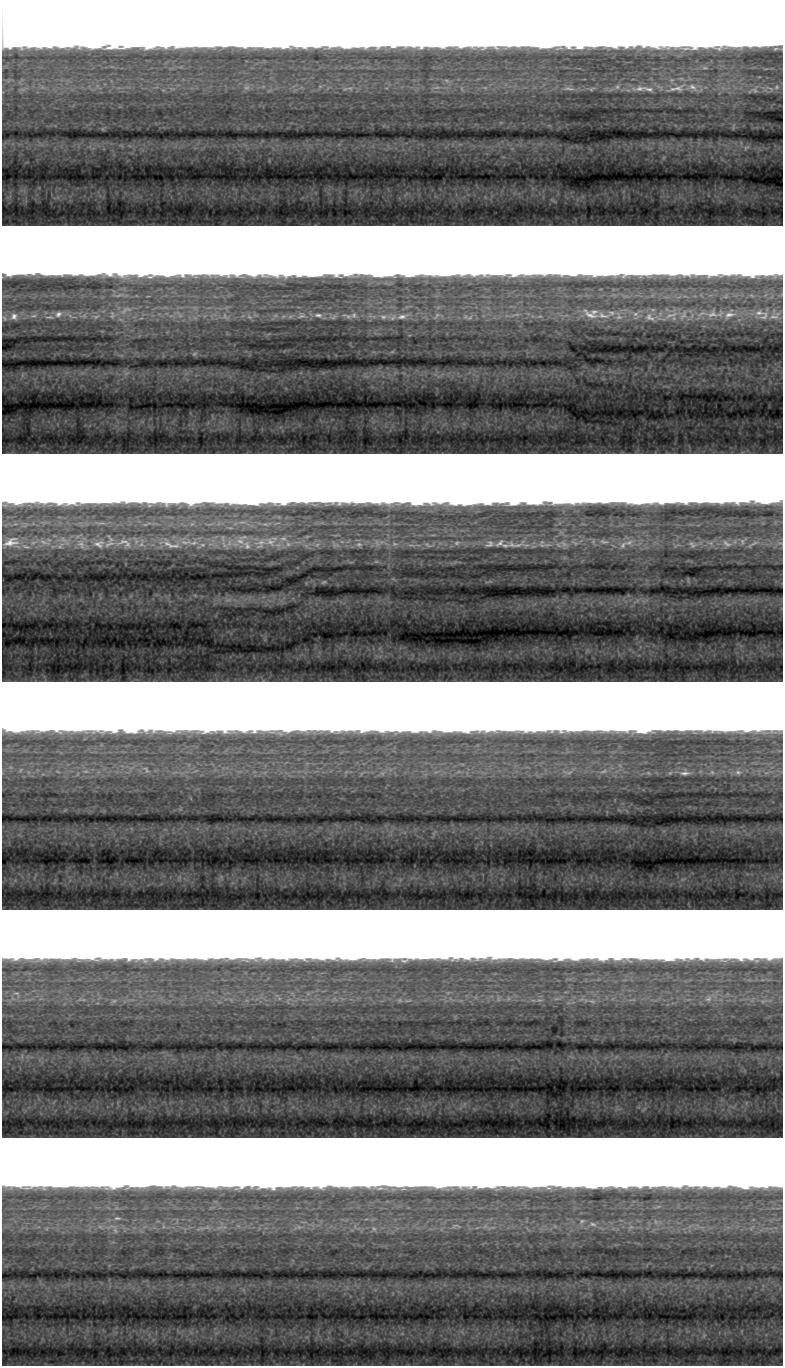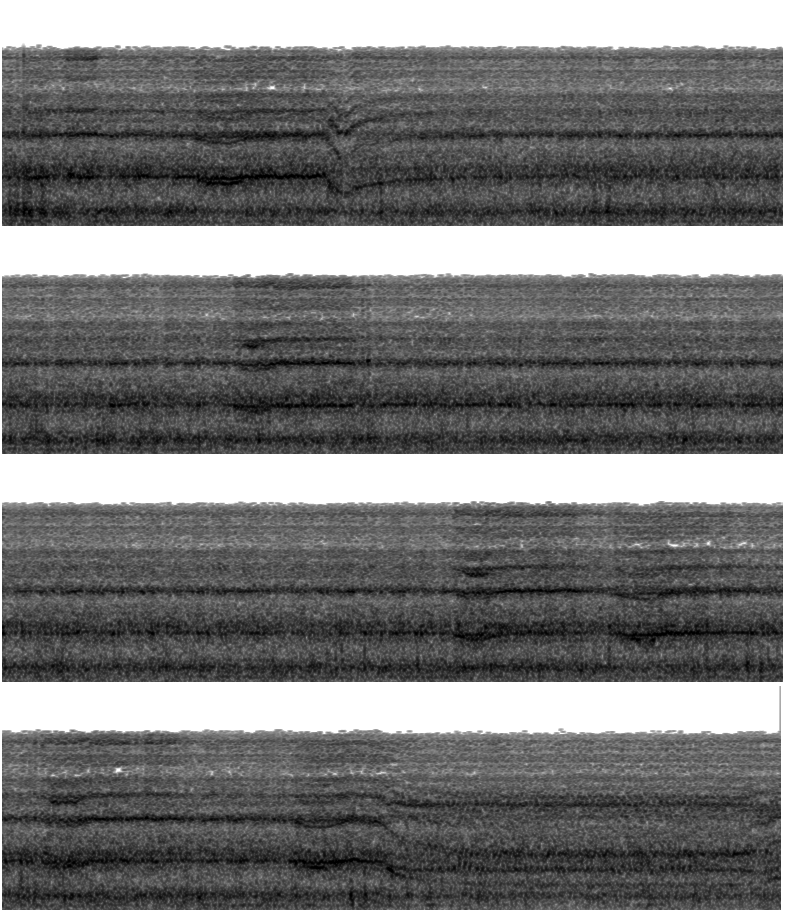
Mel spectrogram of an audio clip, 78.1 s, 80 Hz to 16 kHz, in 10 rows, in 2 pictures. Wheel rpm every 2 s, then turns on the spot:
230, 230, 230, 230, 230, 230, 220, 160, 160, 200, 230, 230, 240, 230, 230, 230, 230, 230, 230, 230, 230, 230, 230, 230, 220, 220, 230, 230, 230, 230, 230, 230, 230, 230, 230, 230, 230, 180, 160.
none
